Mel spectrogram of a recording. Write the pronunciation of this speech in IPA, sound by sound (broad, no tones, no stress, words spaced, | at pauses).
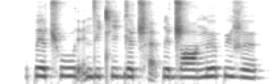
peʈ͡ʂʰuː ɾḛndicʰi ɡeʈ͡ʂʰæ̰piɖ͡ʐɑː ŋøpyʑø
